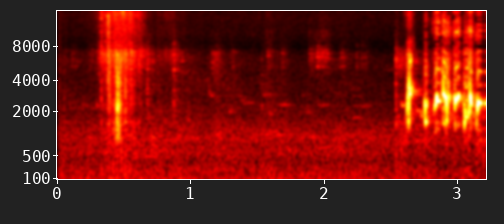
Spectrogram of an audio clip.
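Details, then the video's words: Wild Baghdadi bulbul singing: a lone sharp note, then after a pause a quick bubbly run of about six mid-high chirping notes, over faint background hiss. "تغريد بلبل وحشي"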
